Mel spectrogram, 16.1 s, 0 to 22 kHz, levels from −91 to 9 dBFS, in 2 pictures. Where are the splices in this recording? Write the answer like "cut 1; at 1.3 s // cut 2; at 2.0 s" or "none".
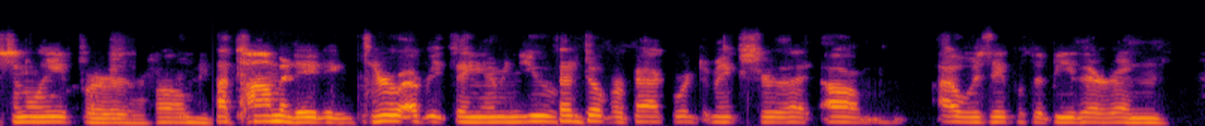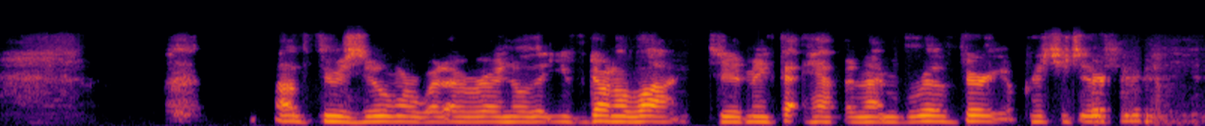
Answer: cut 1; at 1.3 s // cut 2; at 2.4 s // cut 3; at 3.7 s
